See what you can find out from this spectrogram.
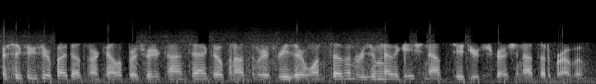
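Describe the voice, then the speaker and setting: Muffled radio, male approach controller, extremely rapid procedural patter, forceful tone. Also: mid-range voice, flat delivery. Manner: brisk procedural delivery. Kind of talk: air traffic control advisories. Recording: dull aviation radio with faint noise.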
